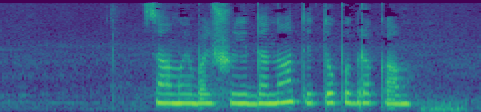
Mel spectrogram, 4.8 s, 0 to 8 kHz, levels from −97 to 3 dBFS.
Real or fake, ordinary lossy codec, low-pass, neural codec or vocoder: real; MP3, 32 kbps; 7.2 kHz; none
